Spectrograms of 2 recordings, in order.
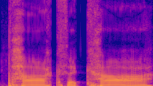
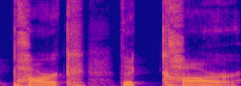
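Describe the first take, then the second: First: The R sounds are dropped, Boston style. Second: The R sounds are clearly pronounced. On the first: "like the classic Boston accent" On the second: "You're supposed to say park the car"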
